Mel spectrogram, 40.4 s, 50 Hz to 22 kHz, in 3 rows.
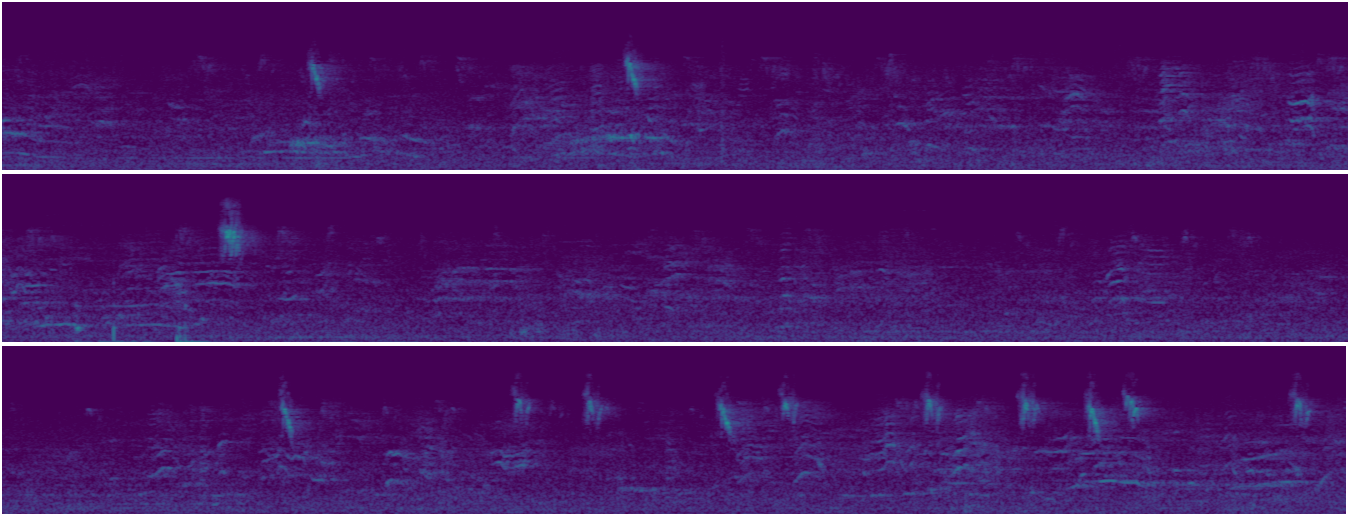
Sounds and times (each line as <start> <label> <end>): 0.0 childs 40.3
0.0 people 40.3
1.7 birds 22.8
26.9 birds 40.3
